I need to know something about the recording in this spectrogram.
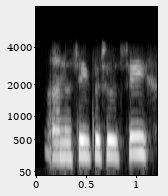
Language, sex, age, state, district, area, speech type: Kashmiri, female, 18-30, Jammu and Kashmir, Bandipora, rural, conversation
